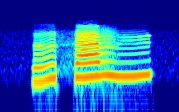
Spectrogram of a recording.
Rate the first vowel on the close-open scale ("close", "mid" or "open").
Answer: mid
